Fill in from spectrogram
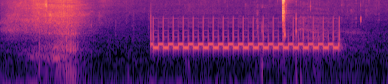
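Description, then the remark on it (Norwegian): A rapid series of short electronic beeps from a phone keypad as a number is dialed, about a dozen evenly spaced tones in quick succession, clear, following a brief rustle. “Da får jeg ta oss til nummeret.”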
